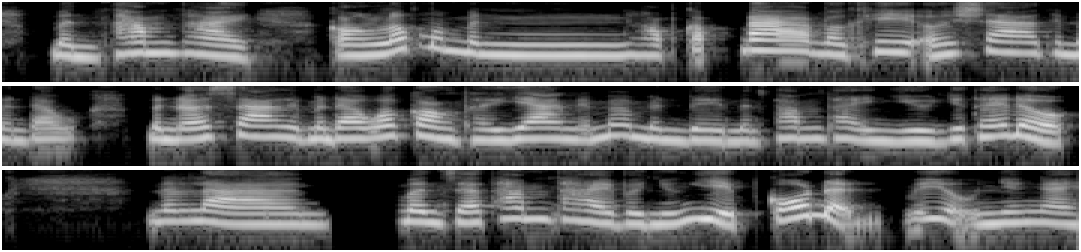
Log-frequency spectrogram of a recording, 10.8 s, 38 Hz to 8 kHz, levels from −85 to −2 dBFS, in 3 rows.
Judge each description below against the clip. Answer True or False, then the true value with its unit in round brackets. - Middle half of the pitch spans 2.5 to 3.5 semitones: True (3.2 semitones)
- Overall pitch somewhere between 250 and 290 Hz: False (240 Hz)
